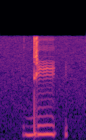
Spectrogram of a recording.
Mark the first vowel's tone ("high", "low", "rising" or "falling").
falling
